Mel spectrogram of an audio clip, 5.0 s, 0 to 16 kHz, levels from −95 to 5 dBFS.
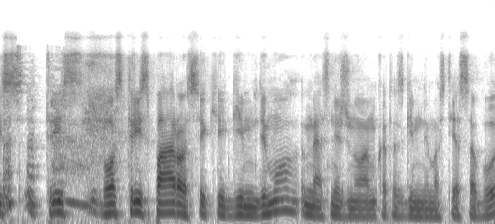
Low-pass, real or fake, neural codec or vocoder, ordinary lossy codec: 7.2 kHz; real; none; Opus, 24 kbps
